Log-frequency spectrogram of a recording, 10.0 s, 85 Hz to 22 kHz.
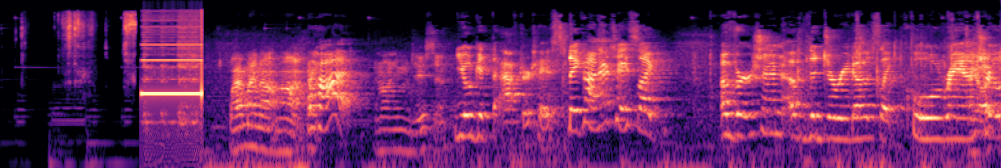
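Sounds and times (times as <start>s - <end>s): electronic beep: 1.4s - 2.0s.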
